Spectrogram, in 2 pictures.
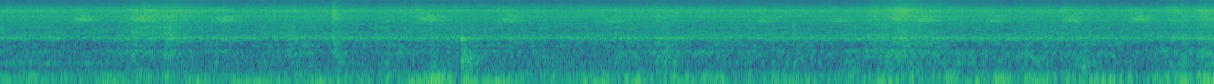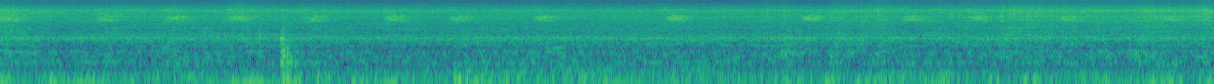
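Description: Boneless chicken pieces with ginger-garlic paste frying in oil in a metal pot, a steady sizzle with small crackles, while a silicone spatula stirs them now and then. The chicken is being fried until the water from the ginger-garlic paste cooks off.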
